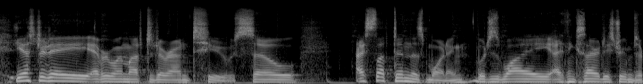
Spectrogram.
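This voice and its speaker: A man talking very fast with lively intonation, music playing in the background. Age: 20s. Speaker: streamer. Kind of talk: casual chat. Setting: home livestream with podcasting microphone.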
